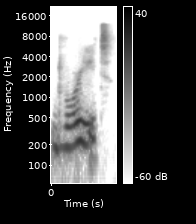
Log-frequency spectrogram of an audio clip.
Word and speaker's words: Dvorit: Dvorit is pronounced Dvorit, like more sweet.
